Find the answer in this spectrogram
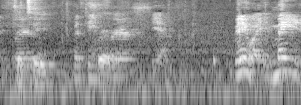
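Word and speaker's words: Petit-Frère: Petit Frere. Petit Frere.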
